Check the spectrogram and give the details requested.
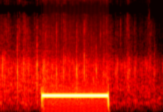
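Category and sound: signal or alarm, phone call ringing tone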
